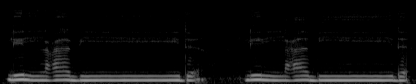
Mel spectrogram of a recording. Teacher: Okay, it's due to stopping. So we remove the kasra and put sukun due to stopping. And before this sukun, we have a mad letter. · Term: mad عارض للسكون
